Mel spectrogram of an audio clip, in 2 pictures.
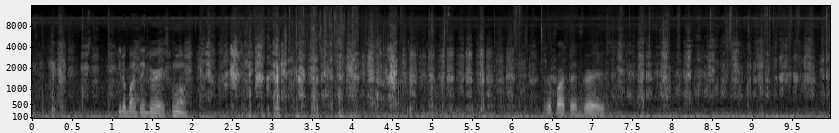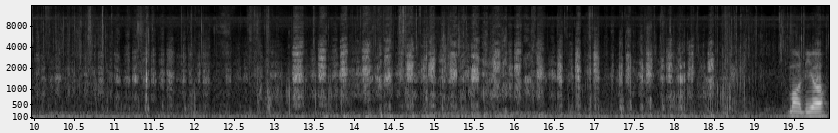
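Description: A dog pants quickly and heavily.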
